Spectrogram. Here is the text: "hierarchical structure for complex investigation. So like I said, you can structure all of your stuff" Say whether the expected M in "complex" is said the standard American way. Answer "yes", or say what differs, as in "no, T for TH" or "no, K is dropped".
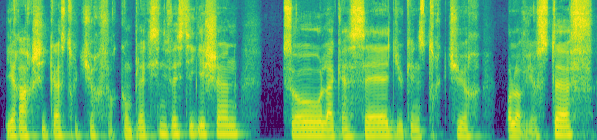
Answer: no, M is dropped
